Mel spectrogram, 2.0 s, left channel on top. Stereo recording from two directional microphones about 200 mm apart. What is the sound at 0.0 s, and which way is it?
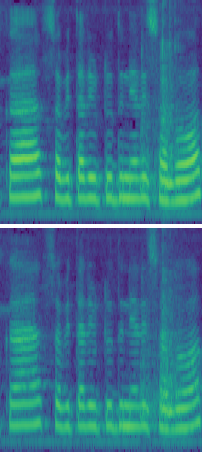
A woman's voice, 10° left (ahead or behind).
